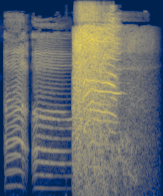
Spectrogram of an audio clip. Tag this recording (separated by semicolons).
explosion; uh; oh; uh-oh; yell; two-people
